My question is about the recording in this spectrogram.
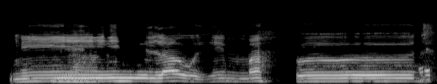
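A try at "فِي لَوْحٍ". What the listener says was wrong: লাউহিন গুণা করতে হতো ভাই। লাউহিন মাহফুজ। ফুজ হালকা নরম, ঠিক আছে ভাই।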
